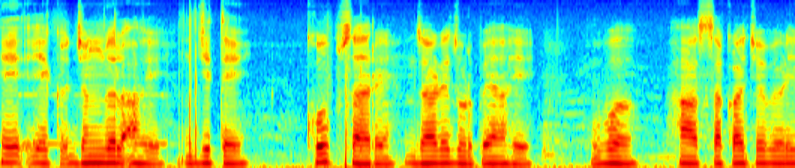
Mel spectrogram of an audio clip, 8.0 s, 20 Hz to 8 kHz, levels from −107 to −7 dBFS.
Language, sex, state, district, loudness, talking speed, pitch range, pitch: Marathi, male, Maharashtra, Mumbai Suburban, -18 LUFS, 105 wpm, 110-120 Hz, 115 Hz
